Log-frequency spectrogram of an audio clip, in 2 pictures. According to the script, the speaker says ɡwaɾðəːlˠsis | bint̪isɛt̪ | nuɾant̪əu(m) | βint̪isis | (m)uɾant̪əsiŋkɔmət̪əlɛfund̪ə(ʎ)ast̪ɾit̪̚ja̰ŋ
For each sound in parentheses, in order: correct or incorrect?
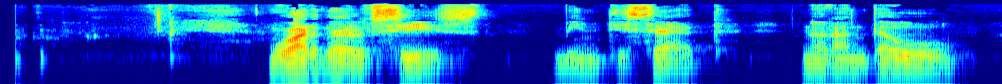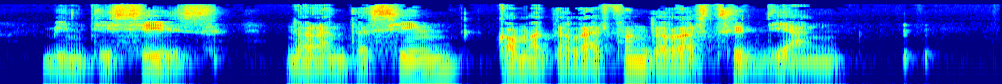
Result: incorrect, incorrect, incorrect

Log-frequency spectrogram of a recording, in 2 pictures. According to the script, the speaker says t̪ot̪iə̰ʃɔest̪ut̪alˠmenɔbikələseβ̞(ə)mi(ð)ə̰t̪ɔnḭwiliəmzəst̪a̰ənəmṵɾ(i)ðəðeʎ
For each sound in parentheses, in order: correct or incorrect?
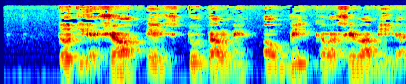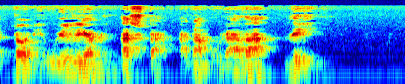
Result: incorrect, incorrect, incorrect

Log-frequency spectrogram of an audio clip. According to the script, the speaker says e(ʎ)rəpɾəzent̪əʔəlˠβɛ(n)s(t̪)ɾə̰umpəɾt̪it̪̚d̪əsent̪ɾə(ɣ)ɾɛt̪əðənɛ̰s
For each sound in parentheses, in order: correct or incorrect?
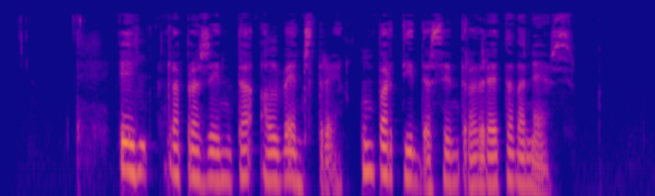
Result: correct, correct, correct, incorrect

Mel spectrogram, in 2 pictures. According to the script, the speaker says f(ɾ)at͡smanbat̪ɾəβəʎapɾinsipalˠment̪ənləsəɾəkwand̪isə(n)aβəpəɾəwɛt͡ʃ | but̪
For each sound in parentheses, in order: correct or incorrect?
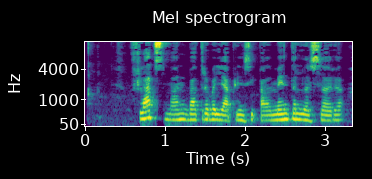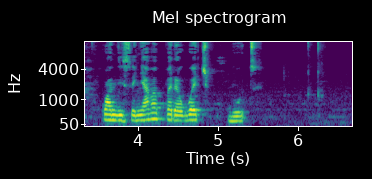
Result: incorrect, incorrect

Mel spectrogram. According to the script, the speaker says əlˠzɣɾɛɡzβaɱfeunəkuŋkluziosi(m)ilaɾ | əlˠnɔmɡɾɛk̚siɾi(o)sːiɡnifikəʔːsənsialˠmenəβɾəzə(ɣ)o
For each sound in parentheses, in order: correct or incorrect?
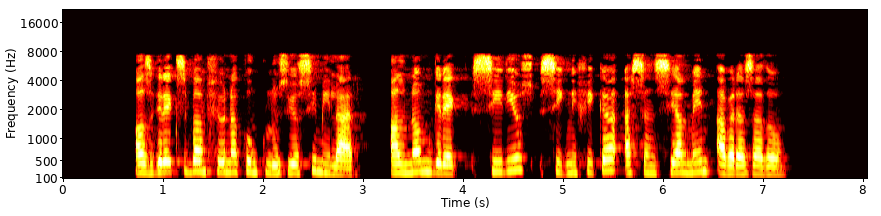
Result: correct, incorrect, incorrect

